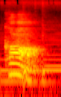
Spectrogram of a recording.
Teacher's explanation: le R disparaîtra même s'il n'est pas suivi d'une consonne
